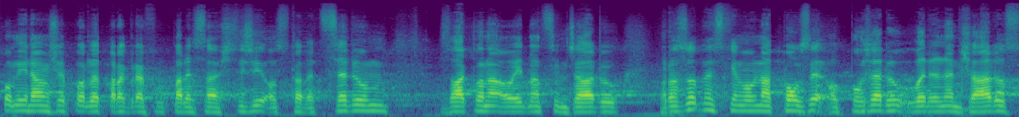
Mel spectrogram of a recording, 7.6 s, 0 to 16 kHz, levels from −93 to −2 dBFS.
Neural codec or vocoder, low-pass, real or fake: codec, 32 kHz, 1.9 kbps, SNAC; 14.4 kHz; fake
